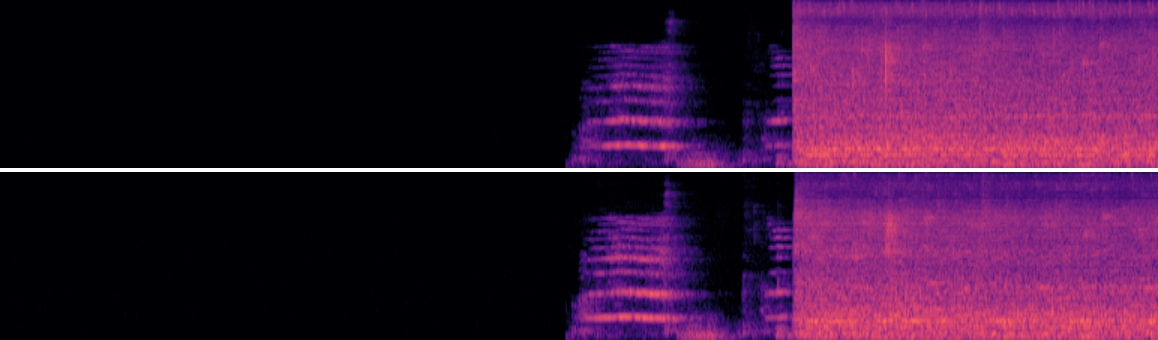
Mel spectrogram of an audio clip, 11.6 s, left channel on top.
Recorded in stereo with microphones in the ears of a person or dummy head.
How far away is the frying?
About 1.2 m.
